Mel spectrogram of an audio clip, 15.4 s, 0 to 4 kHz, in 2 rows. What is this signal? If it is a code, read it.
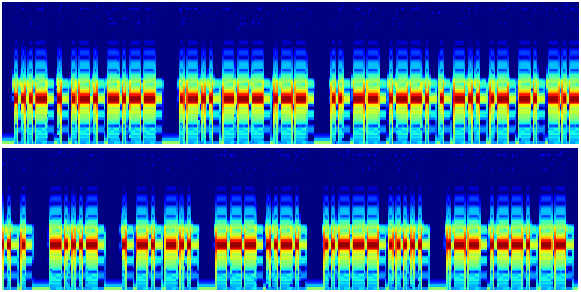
Morse code, heard as a keyed tone, about 25 wpm, 750 Hz. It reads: VERY LOW IMPEDANCE <BT> END OF 25 WPM
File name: Archive / 25 WPM / 25WPM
